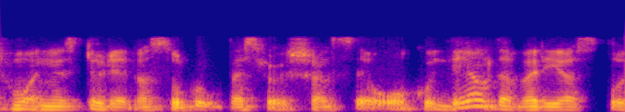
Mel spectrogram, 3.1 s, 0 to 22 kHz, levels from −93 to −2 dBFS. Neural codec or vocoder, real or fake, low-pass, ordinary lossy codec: codec, 24 kHz, 0.9 kbps, WavTokenizer, small release; fake; 5.4 kHz; Opus, 32 kbps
